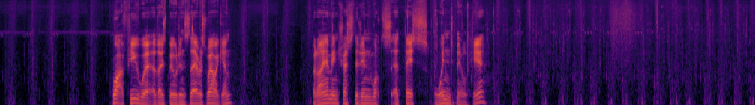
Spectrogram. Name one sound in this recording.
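Footsteps swish steadily through tall grass.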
